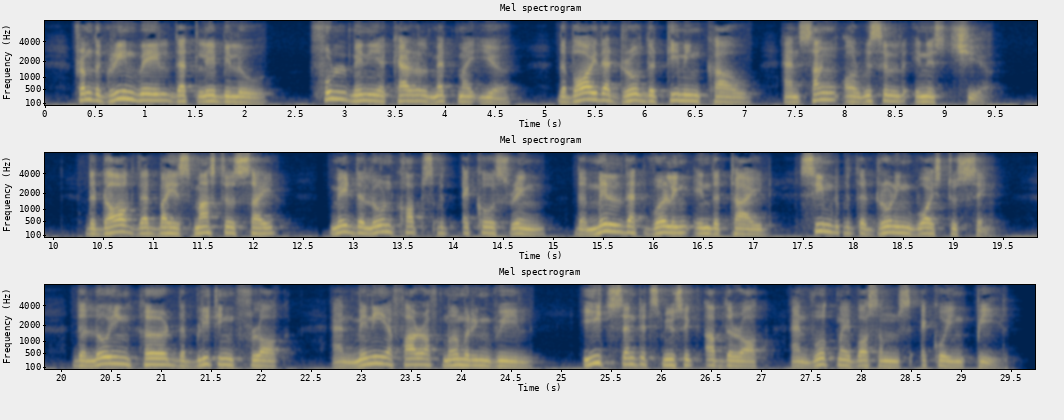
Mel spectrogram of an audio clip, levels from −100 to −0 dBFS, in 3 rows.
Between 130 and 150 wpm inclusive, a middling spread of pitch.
No: average, 165 wpm; average, 3.7 semitones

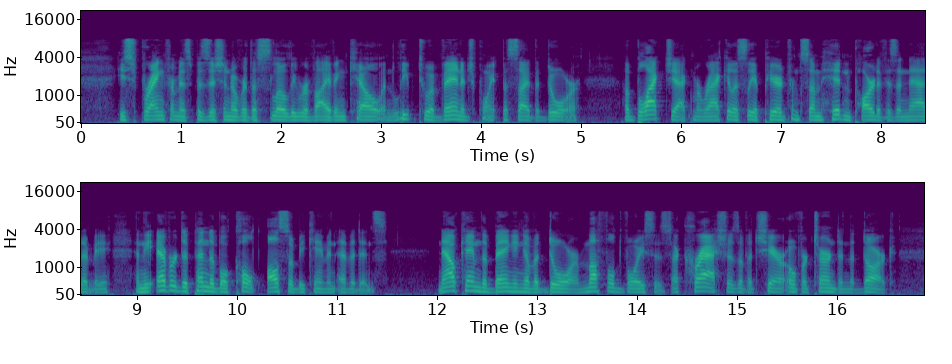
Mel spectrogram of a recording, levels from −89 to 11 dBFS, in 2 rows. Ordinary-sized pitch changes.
No: narrow, 2.3 semitones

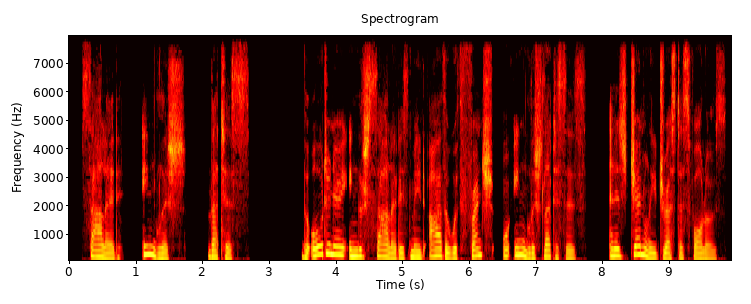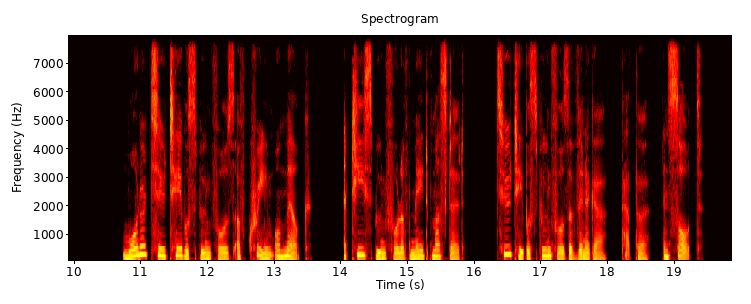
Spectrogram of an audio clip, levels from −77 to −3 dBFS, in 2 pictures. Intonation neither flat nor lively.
No: wide, 5.8 semitones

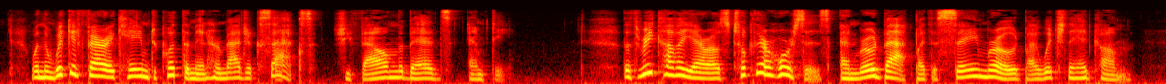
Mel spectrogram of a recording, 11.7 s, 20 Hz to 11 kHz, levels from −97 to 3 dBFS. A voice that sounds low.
No: high, 190 Hz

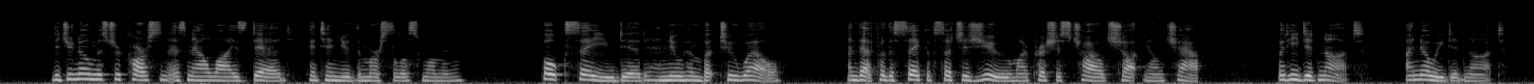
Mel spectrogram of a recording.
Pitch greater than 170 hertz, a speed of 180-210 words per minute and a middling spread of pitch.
Yes: high, 190 Hz; average, 185 wpm; average, 3.3 semitones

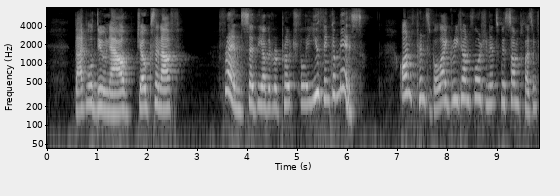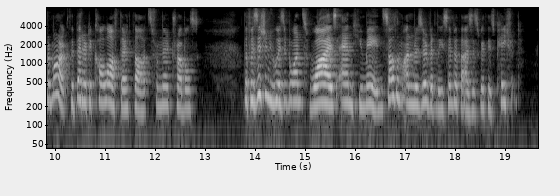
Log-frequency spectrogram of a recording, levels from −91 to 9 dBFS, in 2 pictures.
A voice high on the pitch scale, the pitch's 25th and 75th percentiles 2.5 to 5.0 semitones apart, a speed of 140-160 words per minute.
Yes: high, 225 Hz; average, 3.6 semitones; average, 145 wpm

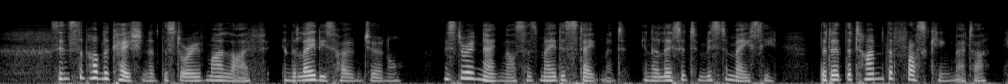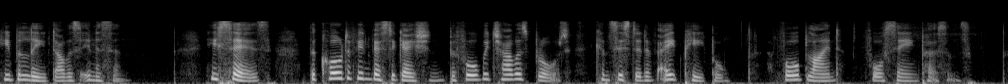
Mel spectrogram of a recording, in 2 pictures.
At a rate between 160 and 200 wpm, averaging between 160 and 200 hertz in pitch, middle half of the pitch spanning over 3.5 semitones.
Yes: average, 180 wpm; medium, 185 Hz; average, 4.5 semitones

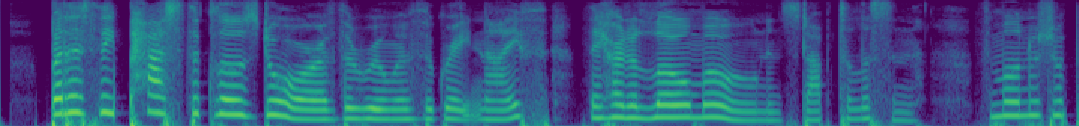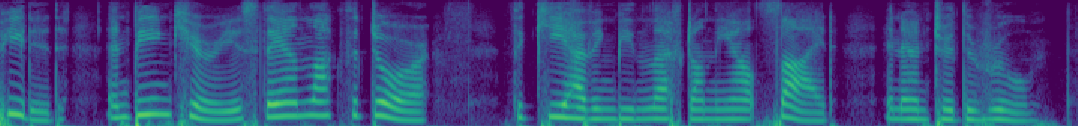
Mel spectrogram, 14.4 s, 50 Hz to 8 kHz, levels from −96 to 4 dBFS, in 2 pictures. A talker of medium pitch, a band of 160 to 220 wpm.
No: high, 240 Hz; average, 190 wpm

